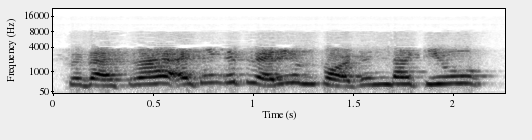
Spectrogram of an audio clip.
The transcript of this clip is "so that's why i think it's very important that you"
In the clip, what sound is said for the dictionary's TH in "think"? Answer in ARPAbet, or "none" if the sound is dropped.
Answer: T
